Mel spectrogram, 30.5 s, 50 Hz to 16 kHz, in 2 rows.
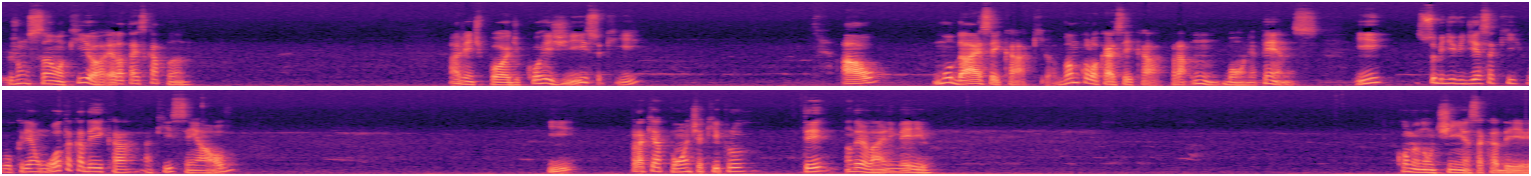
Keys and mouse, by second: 1.7 g, 9.3 click, 11.8 click, 14.6 click, 15.9 shift+i, 18.7 click, 20.6 click, 24.0 shift+-, 26.0 click, 28.2 Down, 28.4 Down.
